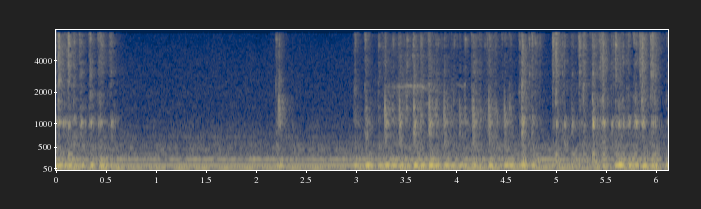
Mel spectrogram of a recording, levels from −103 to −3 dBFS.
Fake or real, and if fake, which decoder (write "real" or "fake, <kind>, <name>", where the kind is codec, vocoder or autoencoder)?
real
